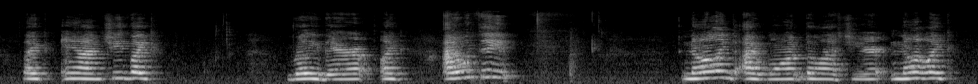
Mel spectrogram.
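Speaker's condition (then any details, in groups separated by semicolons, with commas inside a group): Cerebral palsy; spastic quadriplegic, wheelchair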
